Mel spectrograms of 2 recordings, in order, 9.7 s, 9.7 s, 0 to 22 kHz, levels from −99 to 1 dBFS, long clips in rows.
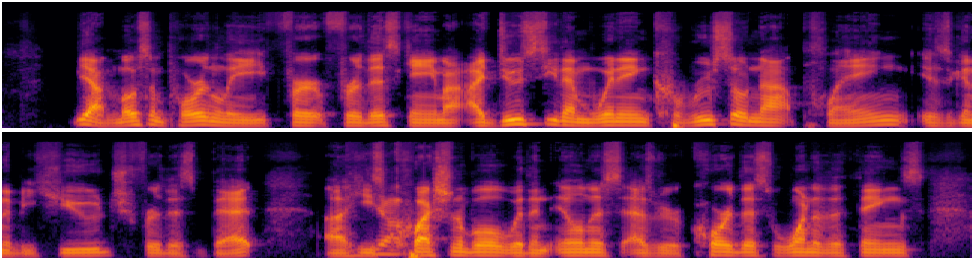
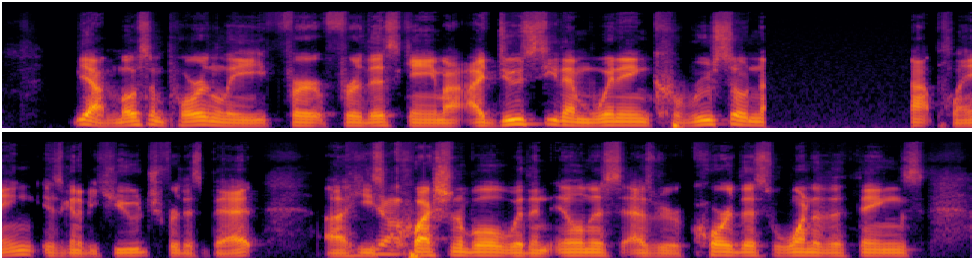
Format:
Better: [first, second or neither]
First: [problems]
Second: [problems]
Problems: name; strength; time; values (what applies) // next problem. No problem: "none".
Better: first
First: none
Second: audio freezing; at 4 s for 0.5 s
